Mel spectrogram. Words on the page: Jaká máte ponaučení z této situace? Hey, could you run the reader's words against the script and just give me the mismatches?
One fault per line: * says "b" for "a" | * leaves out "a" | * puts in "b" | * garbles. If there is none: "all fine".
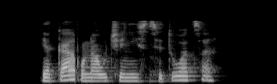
* leaves out "máte"
* leaves out "této"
